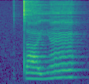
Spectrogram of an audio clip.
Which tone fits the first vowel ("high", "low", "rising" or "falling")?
low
